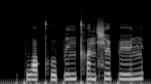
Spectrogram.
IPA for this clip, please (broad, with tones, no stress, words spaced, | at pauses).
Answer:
kwɔ˧˥kʰu˨˩pi˥ŋkʰə˥˧n ɕy˥˩py˧˥n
